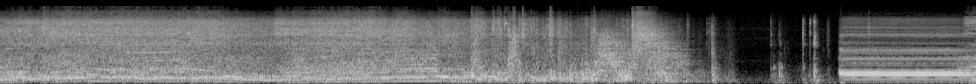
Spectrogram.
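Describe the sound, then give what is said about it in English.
A car engine revs hard and loud as the car careers into a yard, its pitch wavering up and down, then breaking into a few sharp clattering impacts near the end. “The doctor's car careers into the yard, knocking over a pile of junk.”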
